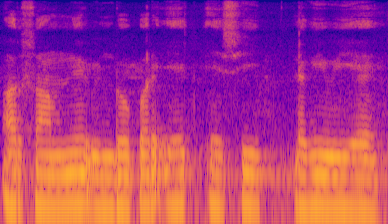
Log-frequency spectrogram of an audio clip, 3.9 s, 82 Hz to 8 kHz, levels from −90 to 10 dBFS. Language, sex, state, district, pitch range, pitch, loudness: Hindi, male, Uttar Pradesh, Shamli, 110-115 Hz, 110 Hz, -15 LUFS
